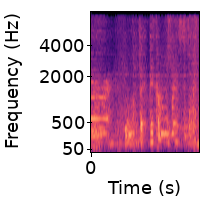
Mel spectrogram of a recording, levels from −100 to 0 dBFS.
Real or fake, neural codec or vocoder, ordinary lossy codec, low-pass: fake; codec, 44.1 kHz, 0.9 kbps, DAC; none; 7.2 kHz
